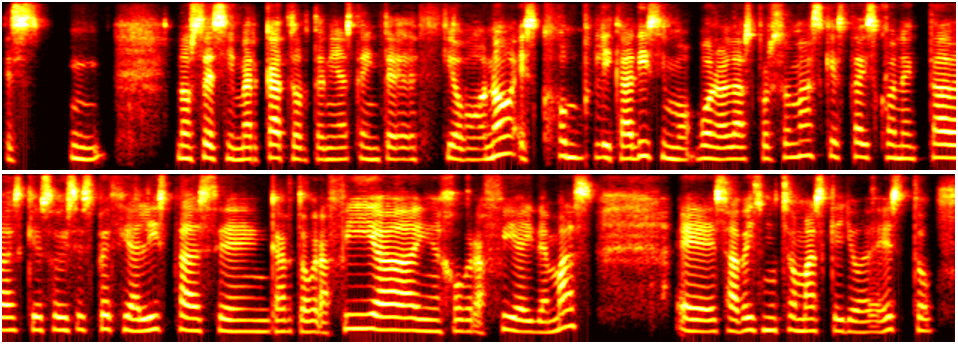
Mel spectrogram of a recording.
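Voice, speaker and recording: In a Galician accent, a woman speaks at a fairly high pitch with monotone, flat intonation, the sound dry and close with no echo. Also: moderate pace. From Galicia, Spain. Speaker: university professor, webinar speaker. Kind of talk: lecture. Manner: hesitant with repetitions.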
